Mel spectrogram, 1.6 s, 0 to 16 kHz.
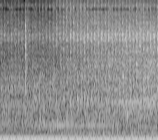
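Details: Renault Espace IV 2.0 dCi diesel just started after a fuel filter change: even idle with steady low beat and light clatter, no misses or stumbles, no fuel leak; normal idle.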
